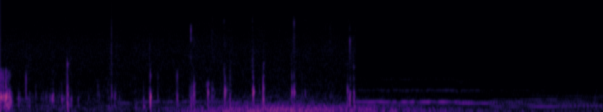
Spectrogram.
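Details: Gurgling, bubbly stomach growls with clicks and a drawn-out, low rumbling tone fading at the end, recorded from a pregnant woman's abdomen while she rested before her contractions began; bowel sounds.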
